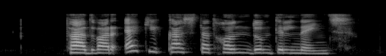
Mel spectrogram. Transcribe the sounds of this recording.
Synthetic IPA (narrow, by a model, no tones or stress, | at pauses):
θaðvaɾɛcːɪkast̪at̪hɔnd̪ʊmt̪ʰɪlnejns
